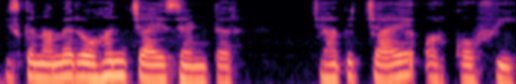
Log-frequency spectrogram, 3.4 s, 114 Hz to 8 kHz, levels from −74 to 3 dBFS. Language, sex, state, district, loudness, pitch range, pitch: Hindi, female, Haryana, Rohtak, -15 LUFS, 150-170 Hz, 155 Hz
